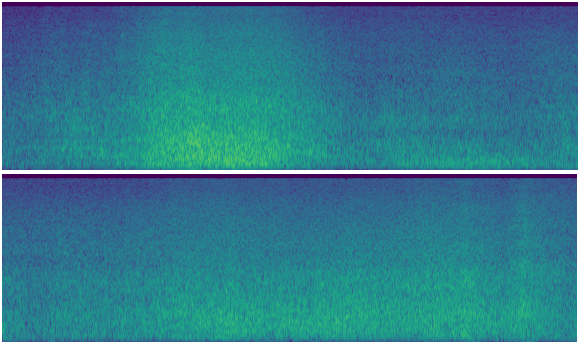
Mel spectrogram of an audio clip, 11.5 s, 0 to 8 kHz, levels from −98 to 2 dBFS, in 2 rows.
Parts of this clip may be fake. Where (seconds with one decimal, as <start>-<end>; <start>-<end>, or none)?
0.0-1.3; 2.1-3.7; 4.4-11.5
